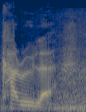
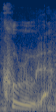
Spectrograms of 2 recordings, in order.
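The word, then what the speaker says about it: krhula: that when you um when you hear a shangan person pronounce it it sounds a little bit like Kula um but it's actually Kura k r h u l a that is the shangan word for peaceful now we're not going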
